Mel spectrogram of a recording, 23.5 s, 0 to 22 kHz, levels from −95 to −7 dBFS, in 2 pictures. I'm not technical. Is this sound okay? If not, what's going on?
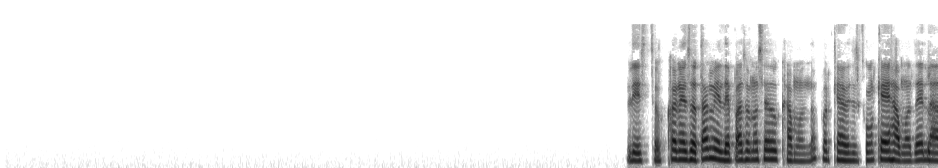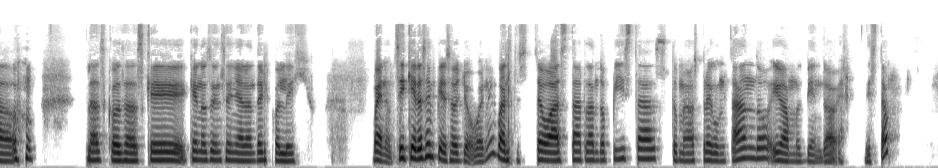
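Yes, this sound is okay, with nothing going wrong in it.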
